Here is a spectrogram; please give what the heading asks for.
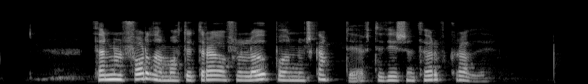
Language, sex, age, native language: Icelandic, female, 40-49, Icelandic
